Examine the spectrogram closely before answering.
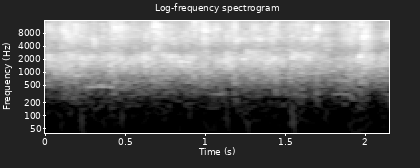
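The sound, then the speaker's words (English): An audience gives a round of applause to a man, a loud, dense and steady clapping that fills the whole stretch. “Let's give William a round of applause here.”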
